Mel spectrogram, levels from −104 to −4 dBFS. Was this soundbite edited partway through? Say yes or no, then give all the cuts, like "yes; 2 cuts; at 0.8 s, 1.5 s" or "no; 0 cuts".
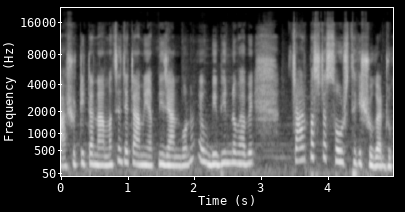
no; 0 cuts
